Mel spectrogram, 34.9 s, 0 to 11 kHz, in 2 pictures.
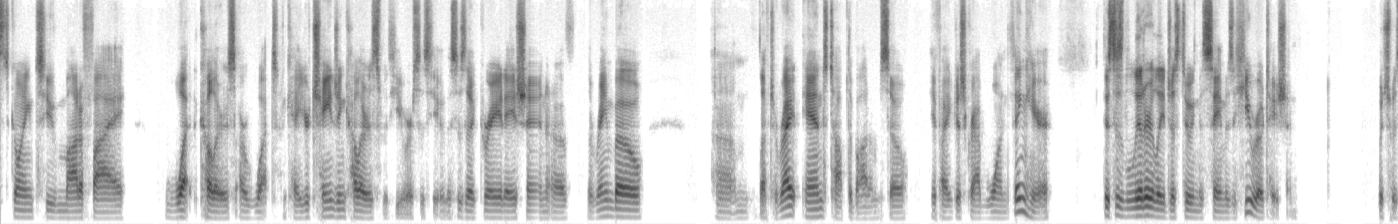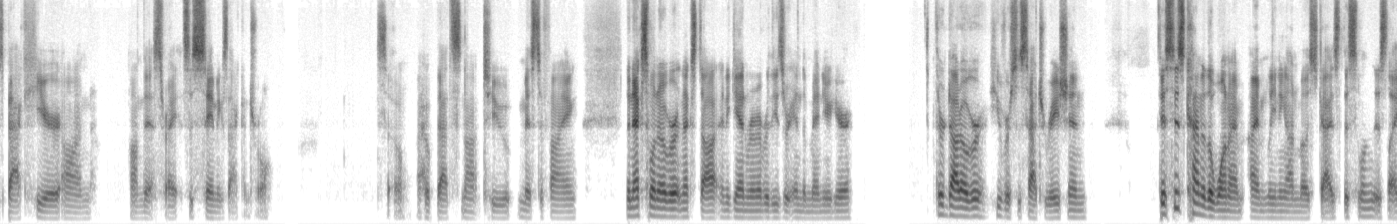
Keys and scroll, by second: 20.6 ctrl+z.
